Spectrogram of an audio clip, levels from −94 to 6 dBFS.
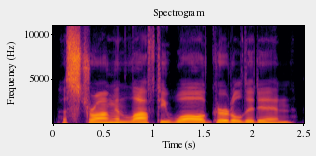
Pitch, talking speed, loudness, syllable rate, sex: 135 Hz, 190 wpm, -19 LUFS, 4.3 syllables/s, male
